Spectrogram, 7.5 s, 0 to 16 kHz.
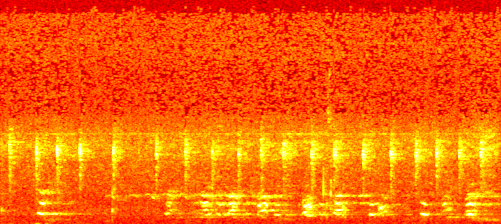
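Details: Baying of a Petit Basset Griffon Vendéen on the trail of a rabbit, 5 October 2014: a run of repeated, tonal, faraway bays clustered mid-clip, with constant high chirps and ticks from the surroundings.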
